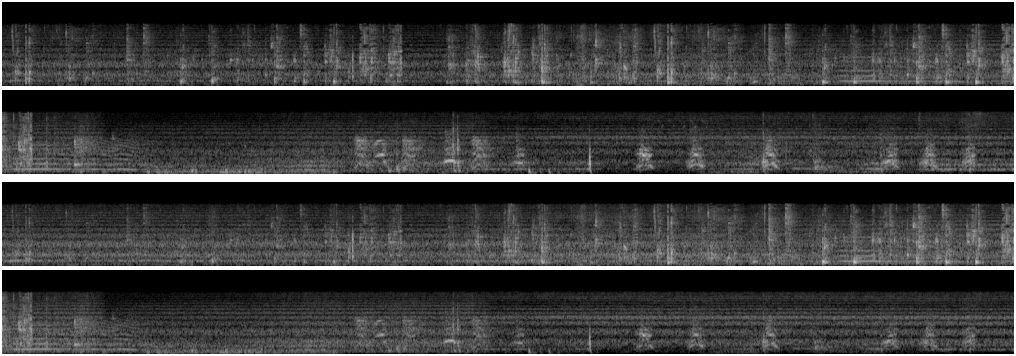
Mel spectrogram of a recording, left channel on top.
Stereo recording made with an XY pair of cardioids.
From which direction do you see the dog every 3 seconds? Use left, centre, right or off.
left, left, right, centre, left, left, left.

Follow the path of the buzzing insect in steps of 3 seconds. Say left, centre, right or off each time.
right, right, right, centre, left, left, left.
